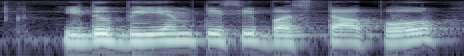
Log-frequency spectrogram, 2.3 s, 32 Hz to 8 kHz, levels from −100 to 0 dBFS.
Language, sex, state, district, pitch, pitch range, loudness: Kannada, male, Karnataka, Bangalore, 145 Hz, 130-150 Hz, -17 LUFS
